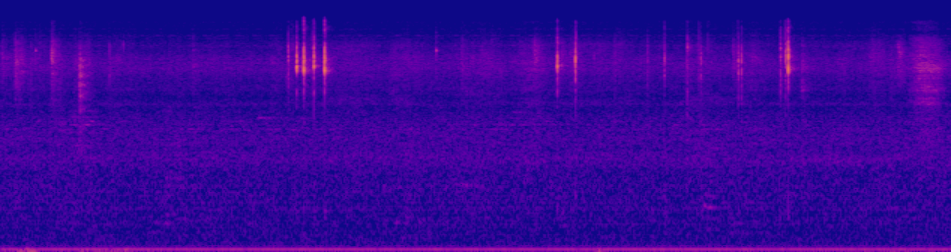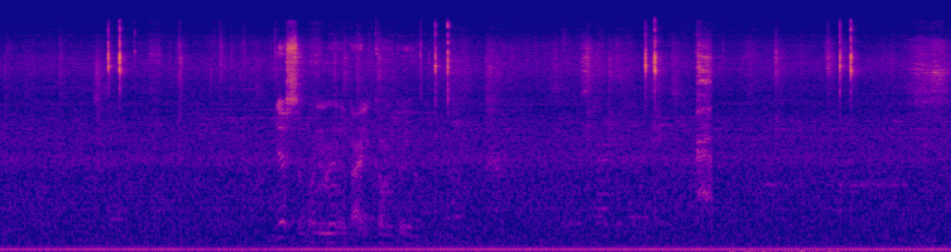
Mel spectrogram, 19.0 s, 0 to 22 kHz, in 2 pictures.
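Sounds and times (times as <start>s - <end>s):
steady low hum: 0.0s - 19.0s
computer mouse clicks: 2.9s - 3.4s, 5.5s - 8.1s, 10.5s - 11.8s, 13.7s - 14.1s, 16.0s - 16.2s, 17.8s - 18.1s.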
